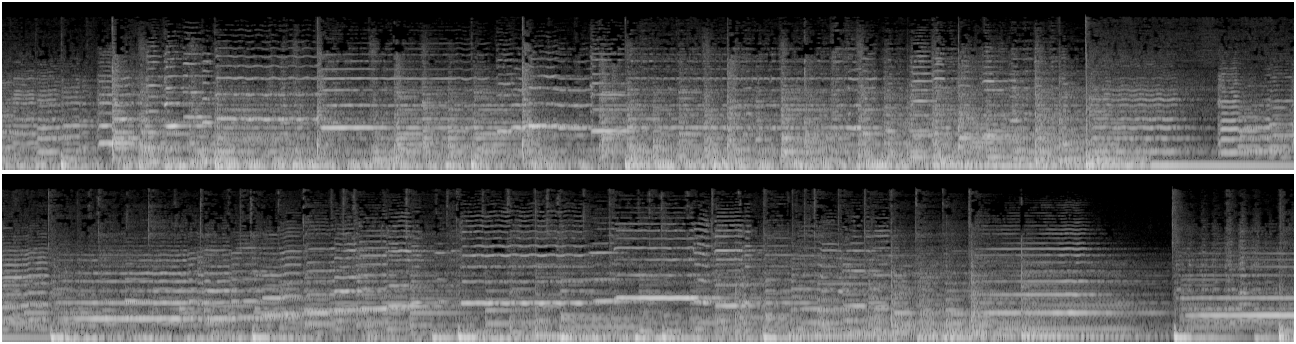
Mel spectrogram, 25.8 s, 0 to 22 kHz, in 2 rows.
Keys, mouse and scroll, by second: 0.4-0.9 scroll down 1, 1.7 click, 2.7 click, 3.9-4.4 scroll down 1, 4.5-4.8 scroll down 1, 5.8 click, 8.4 click, 9.6 scroll down 1, 10.3 scroll up 1, 11.6 click, 13.5 0, 16.9 click, 18.6-19.6 drag, 20.6-25.1 typing.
